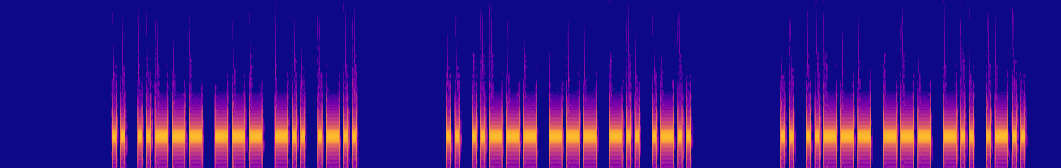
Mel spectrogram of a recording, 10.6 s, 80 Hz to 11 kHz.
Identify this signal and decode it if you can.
Morse code, heard as a keyed tone, about 27 wpm, 700 Hz. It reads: I2ODL I2ODL I2ODL
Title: DXCC-100 Call Signs - 5 Characters - Repeated 3x - 28wpm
